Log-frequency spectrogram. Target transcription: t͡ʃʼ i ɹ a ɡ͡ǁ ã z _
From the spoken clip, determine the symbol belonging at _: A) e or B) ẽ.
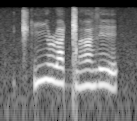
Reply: A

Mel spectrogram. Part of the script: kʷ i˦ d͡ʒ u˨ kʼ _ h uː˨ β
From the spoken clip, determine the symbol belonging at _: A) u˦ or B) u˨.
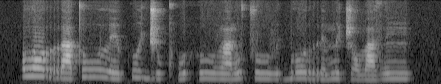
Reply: B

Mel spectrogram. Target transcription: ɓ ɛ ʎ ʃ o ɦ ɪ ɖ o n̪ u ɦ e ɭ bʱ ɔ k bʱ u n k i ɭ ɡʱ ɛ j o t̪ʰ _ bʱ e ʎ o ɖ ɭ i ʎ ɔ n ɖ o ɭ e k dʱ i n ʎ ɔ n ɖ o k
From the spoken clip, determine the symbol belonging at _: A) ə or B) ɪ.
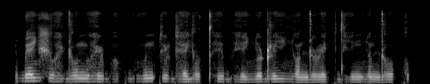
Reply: B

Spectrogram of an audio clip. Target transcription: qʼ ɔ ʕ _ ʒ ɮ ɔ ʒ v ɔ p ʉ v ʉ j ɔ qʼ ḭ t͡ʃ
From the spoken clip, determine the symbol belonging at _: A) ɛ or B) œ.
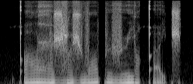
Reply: B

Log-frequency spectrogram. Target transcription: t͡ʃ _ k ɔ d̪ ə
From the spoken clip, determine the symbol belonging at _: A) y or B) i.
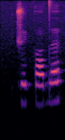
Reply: A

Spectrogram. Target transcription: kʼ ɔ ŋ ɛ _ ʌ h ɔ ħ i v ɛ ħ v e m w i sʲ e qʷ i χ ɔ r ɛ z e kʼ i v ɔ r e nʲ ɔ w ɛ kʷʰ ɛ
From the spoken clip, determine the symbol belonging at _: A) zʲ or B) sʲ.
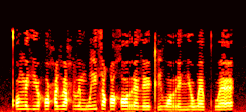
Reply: A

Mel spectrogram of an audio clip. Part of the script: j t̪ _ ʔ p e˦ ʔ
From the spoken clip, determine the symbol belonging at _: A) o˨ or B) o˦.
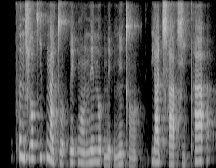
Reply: A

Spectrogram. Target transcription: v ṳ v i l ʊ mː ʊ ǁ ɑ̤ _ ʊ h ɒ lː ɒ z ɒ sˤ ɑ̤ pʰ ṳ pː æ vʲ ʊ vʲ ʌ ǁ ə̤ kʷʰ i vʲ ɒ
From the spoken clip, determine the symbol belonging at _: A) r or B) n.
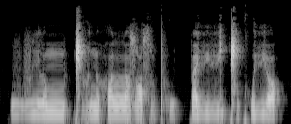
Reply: B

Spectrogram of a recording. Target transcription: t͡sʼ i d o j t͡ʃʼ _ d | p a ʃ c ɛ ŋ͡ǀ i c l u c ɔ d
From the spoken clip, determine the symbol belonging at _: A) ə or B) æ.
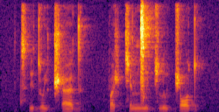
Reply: B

